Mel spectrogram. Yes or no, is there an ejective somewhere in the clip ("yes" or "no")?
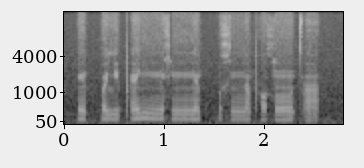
yes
